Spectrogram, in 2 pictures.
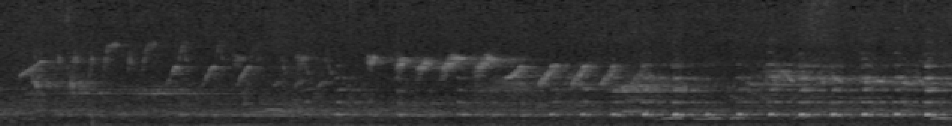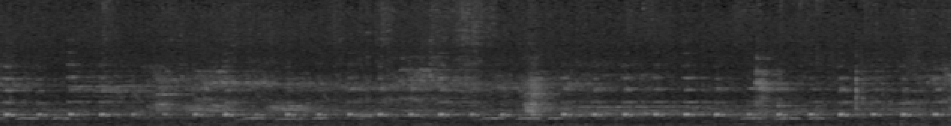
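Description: Birds calling: a quick run of high, falling chirps in the first few seconds, then a rapid, even string of same-pitched pips, about four or five a second, that becomes the loudest sound, with short lower calls mixed in.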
